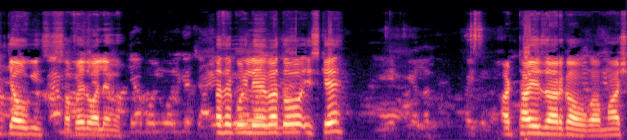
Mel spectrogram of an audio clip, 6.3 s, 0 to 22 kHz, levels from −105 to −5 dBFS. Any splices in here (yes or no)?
yes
